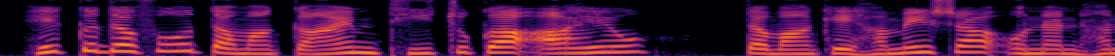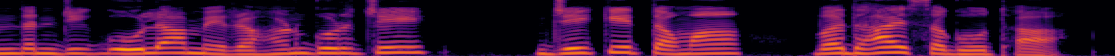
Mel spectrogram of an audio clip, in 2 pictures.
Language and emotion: Sindhi, neutral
